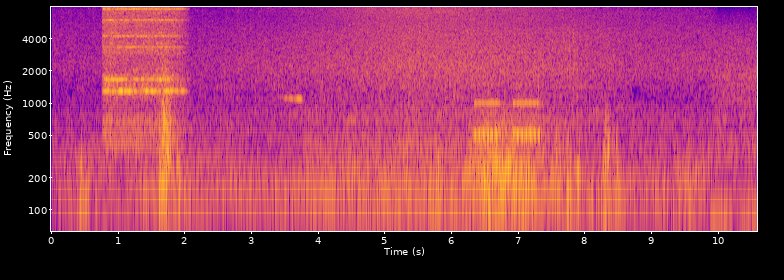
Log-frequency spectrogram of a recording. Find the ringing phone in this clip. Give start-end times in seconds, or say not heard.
0.8-2.1, 6.3-7.5.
